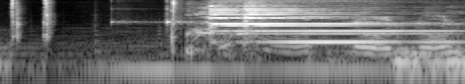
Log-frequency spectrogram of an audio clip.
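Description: Two short clicks, then a sharp strike about a second in followed by a bell-like metallic ringing. A steady low hum runs underneath.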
